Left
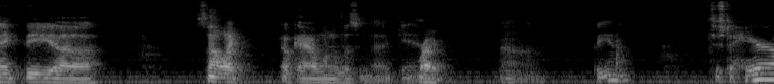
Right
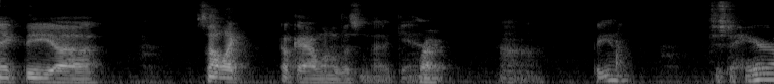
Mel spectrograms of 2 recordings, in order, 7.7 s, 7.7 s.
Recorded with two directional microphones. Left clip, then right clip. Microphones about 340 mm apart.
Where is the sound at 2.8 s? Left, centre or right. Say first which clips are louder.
Right 1 dB; centre.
